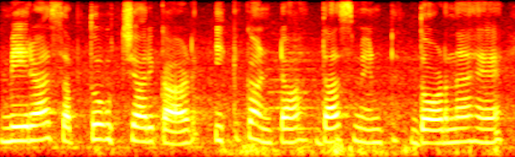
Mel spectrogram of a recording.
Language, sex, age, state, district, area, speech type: Punjabi, female, 30-45, Punjab, Barnala, rural, spontaneous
